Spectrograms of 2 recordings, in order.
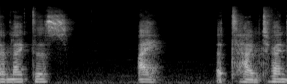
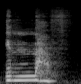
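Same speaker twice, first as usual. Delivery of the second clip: angry cut-off; 5 semitones higher than usual. Acted. Cuts off the argument.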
